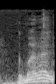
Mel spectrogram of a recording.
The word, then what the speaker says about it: Гмара: Гмара или Гемара по- по-русски есть. И так, так говорят, есть два варианта произношения. И там же,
